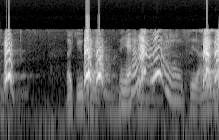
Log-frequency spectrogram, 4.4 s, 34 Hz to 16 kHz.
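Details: Pet dogs from later 2006, Rusty a brown skinny mutt barking up a storm and Peekero a red Husky from Japan; short harmonic bark bursts with a drawn-out wavering yowl between them, people talking over the dogs.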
